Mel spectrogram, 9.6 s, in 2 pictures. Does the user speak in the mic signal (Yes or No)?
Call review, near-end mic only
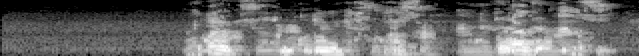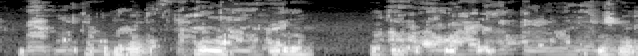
No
